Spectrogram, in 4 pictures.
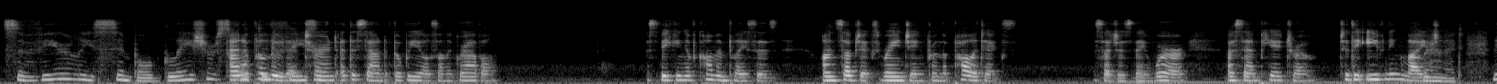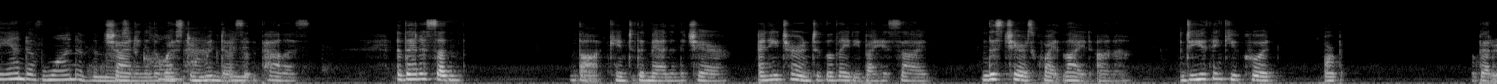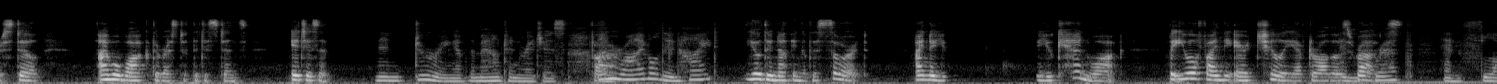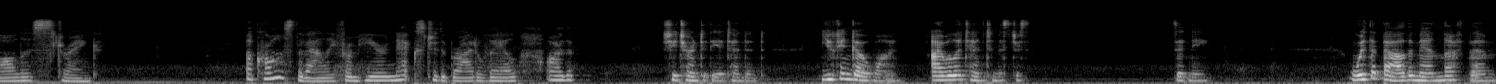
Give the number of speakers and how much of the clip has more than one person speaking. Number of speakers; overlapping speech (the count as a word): two, about 8%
